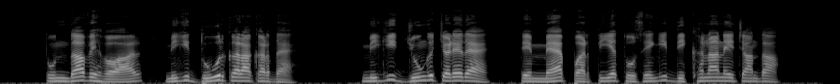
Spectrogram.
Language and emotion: Dogri, angry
